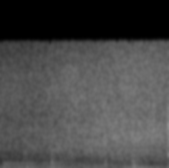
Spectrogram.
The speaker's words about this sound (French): Je baisse un peu le feu sous les oignons. Je vais les faire suer sans qu'ils ne colorent.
